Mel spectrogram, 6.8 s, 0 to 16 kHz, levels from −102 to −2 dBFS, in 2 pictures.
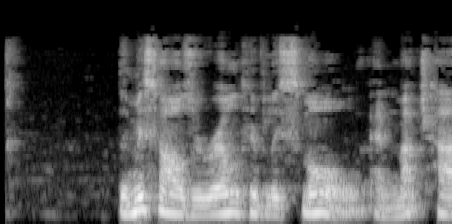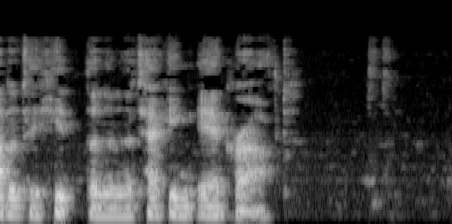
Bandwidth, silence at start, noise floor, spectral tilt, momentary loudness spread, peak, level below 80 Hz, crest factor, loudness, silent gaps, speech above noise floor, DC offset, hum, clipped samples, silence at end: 9.4 kHz; 0.05 s; -69 dBFS; -5.5 dB/octave; 12 LU; -2 dBFS; -54 dBFS; 20 dB; -22 LUFS; none; 48 dB; under 0.1%; none; under 0.1%; 1.4 s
